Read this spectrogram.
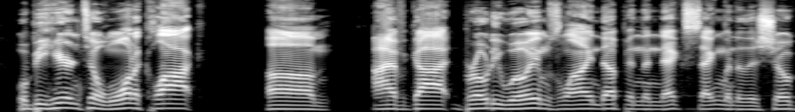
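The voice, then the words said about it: Slightly nasal, congested voice. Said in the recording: “Still dealing with some nasal, throat, sinus stuff”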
